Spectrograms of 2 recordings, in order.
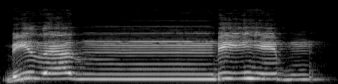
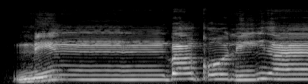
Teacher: नून की आवाज़ को हमने मीम से कन्वर्ट किया है। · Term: इकलाब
